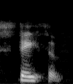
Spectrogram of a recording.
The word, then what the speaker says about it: Statham: I actually thought, you pronounce the T. It's Statham, you son of whatever.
